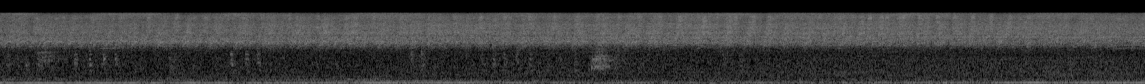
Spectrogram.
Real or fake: real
